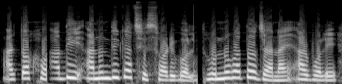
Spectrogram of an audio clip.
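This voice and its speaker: A high-pitched woman recaps a TV serial in a brisk, plain way. The sound is dry and close, with no room around it. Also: lively intonation, warm tone, smooth, no echo. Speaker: channel host. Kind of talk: casual retelling of a TV serial plot.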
